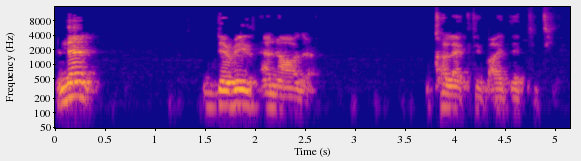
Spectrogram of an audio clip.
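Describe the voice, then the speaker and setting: Slow, halting man. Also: medium pitch, sing-song, poor audio. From Iran. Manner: slow, halting, thinking aloud. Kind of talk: reflective religious talk.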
